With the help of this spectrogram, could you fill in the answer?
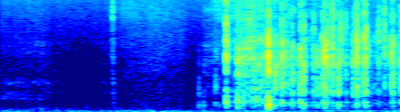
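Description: After about two seconds of near silence with a faint tap, long nails rapidly tap along the top edge of a closed, hollow, medium-sized glossy printed cardboard Glowria "Into the Woods" gift box. The result is a quick, uneven run of sharp, dry clicks and light crinkly knocks with almost no ring.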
